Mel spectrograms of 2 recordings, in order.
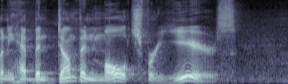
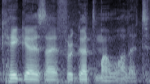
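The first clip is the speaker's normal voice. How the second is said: put-on soft, offhand French-accented delivery; 3 semitones lower, 5 dB quieter than usual. Retelling what Mr. Parker Senior said on nights out, in a French accent. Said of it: "he has the French accent".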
